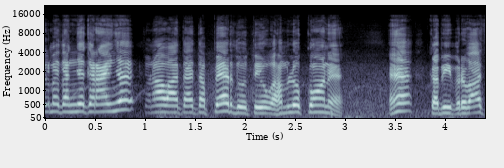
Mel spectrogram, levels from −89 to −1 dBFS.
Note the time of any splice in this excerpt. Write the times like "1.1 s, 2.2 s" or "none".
1.0 s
